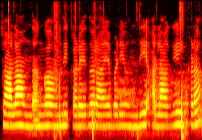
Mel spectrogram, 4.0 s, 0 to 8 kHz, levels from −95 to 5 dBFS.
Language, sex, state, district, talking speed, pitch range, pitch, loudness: Telugu, female, Andhra Pradesh, Sri Satya Sai, 135 wpm, 205-215 Hz, 210 Hz, -20 LUFS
